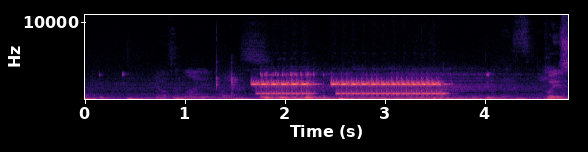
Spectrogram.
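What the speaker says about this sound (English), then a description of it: "I think we just got a phone call." A telephone rings in two sustained electronic trills, fairly loud and close, with a short gap between them and faint background noise around them.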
